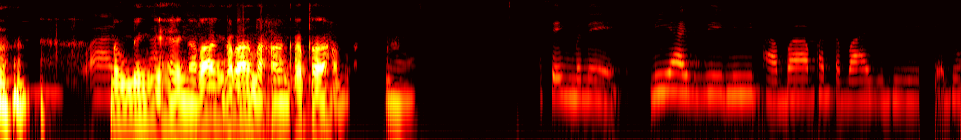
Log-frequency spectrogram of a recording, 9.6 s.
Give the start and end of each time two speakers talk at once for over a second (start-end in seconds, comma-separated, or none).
1.1-2.8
